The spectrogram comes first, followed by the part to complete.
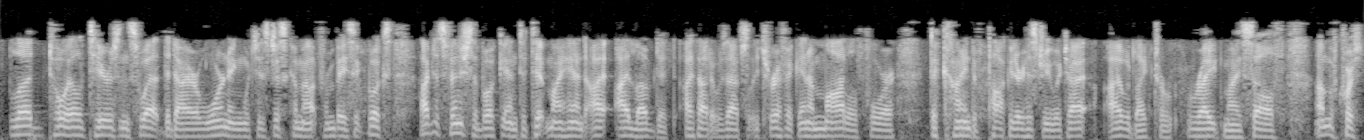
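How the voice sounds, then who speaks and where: A man's voice: on the low side, no room sound, lo-fi sound. A man hosting a radio interview, polite and hesitant, with many ums.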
